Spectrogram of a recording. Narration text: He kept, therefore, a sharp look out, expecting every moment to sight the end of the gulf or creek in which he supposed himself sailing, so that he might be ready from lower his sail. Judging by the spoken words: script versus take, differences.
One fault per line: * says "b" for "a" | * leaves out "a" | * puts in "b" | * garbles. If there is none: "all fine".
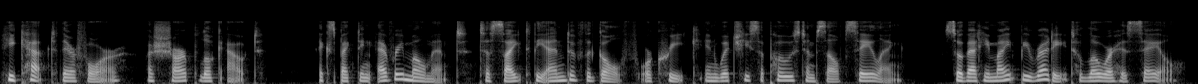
* says "to" for "from"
